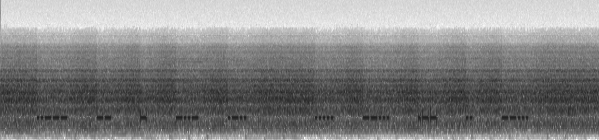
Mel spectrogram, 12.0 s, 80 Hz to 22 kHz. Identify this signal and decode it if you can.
Morse code, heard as a keyed tone, machine-sent, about 30 wpm, spaced as for 12 wpm, 650 Hz, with radio static and room echo. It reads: 2MTXL 57WI7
